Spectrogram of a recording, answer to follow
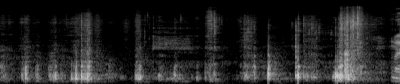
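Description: Plastic drip tray (defrost water reservoir) of a frost-free refrigerator being worked loose and pulled out from under the fridge: a string of light plastic clicks, knocks and scrapes, with a louder scrape about three and a half seconds in.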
